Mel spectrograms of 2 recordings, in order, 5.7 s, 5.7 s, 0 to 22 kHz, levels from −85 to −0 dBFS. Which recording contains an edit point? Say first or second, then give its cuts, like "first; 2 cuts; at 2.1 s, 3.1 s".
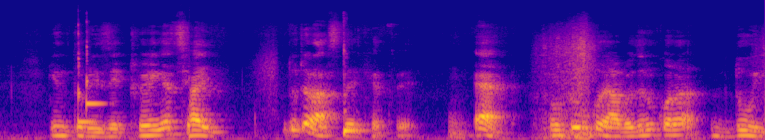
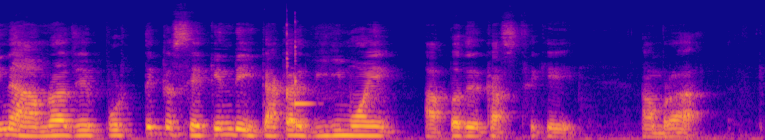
first; 1 cut; at 1.4 s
